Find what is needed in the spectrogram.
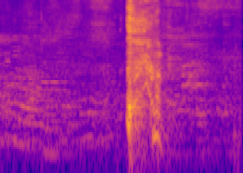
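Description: A single short cough a little past a second in, over low room noise.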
